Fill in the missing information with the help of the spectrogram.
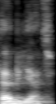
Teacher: Tələffüz zamanı i ilə ə arasında y səsi artırılmış olunacaq.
